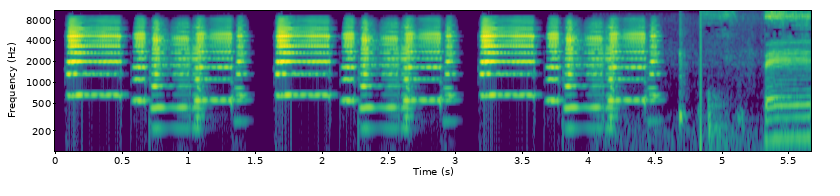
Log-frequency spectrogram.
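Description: Background music: a short tune phrase played three times, each about a second and a half long, followed by a sharp click near the end.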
